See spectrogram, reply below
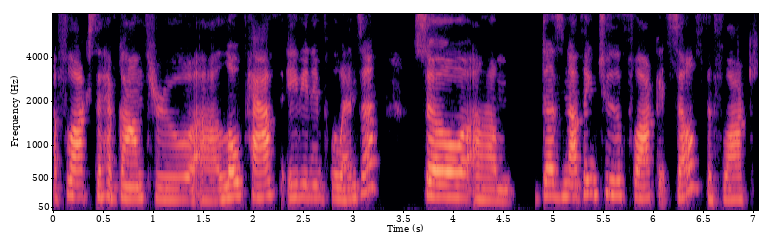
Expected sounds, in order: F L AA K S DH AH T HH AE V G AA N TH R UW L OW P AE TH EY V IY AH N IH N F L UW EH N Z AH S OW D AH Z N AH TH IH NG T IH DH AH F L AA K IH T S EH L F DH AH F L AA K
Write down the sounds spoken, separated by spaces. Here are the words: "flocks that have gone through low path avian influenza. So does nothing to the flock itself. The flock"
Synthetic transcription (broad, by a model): F L AA K S DH AH T HH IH V G AA N TH R UW L OW P AE TH EY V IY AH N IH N F L UW EH N Z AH S OW D AH Z N AH TH IH NG T IH DH AH F L AA K IH T S EH L F DH AH F L AA K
